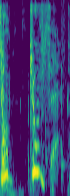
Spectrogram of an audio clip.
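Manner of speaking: put-on angry shout. Talking about friends sacrificing themselves for everybody, retelling an angry shout. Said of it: "get angry. I'm like".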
